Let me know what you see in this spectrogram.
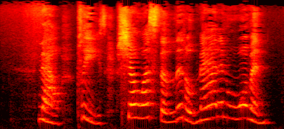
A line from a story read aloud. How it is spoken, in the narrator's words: they cried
